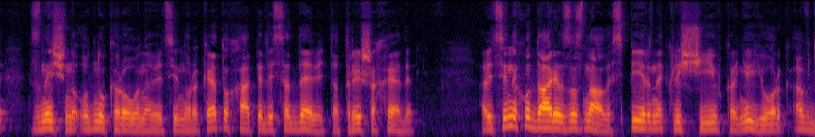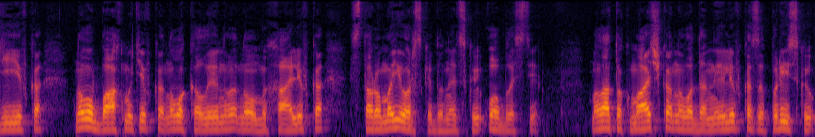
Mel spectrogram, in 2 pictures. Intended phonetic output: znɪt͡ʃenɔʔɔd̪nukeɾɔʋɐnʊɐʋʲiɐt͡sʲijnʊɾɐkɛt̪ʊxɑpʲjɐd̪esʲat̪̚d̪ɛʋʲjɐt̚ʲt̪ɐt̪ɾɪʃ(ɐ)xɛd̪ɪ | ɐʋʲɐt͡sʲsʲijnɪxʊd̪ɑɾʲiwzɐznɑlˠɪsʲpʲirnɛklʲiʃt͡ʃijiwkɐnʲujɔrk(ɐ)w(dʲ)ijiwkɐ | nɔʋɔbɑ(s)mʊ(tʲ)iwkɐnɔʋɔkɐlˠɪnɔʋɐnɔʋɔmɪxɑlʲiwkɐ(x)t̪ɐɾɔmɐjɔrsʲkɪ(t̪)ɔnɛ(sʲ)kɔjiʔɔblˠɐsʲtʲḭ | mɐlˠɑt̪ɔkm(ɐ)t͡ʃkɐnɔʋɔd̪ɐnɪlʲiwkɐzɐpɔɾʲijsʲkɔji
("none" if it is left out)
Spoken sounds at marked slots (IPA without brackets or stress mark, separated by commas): ɐ, ɐ, dʲ, x, tʲ, s, d̪, t͡sʲ, ɑ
